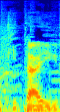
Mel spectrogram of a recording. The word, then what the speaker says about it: Kitaj: Sí, hicimos referencia a un artista y a Ronald Brooks Kitaj o Kitai, mejor pronunciado, porque él era estadounidense, pero de origen húngaro y utilizaba el apellido,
